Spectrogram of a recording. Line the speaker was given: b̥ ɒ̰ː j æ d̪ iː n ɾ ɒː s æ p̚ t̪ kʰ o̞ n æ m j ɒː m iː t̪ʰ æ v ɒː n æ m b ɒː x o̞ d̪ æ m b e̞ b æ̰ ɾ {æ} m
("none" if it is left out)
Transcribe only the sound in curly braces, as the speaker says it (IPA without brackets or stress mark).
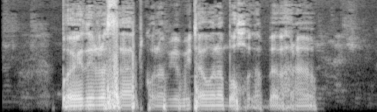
æ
